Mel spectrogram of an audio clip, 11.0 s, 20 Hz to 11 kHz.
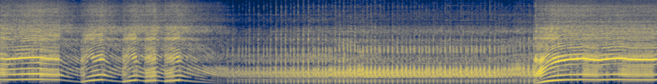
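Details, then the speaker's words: Stihl MS194t chainsaw after fuel-issue repair, warm and cutting wood: crisp blips to full revs, then a steady slightly lower drone as the bar bites, recovering cleanly; strong, healthy saw under cutting load. "Not too bad."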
